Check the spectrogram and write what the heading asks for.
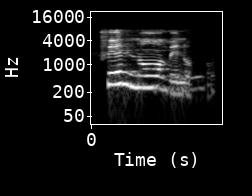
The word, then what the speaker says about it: fenômeno: O no é a nossa sílaba tônica. Essa sílaba, ela recebe acento agudo ou acento circunflexo? Circunflexo. Olha como é que o O é fechado.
